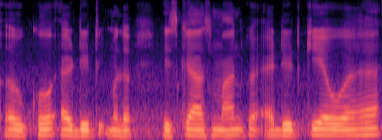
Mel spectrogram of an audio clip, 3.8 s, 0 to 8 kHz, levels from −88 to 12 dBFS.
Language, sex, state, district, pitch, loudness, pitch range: Hindi, male, Chhattisgarh, Raipur, 120 Hz, -15 LUFS, 120-125 Hz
